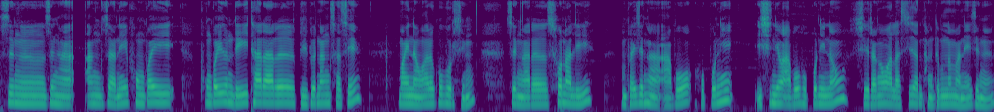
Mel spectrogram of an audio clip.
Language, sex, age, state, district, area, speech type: Bodo, female, 30-45, Assam, Baksa, rural, spontaneous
